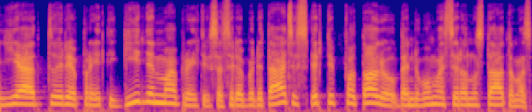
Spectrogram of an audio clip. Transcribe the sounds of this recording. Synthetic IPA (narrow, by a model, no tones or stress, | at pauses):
jiɛt̪ʊɾʲɪpɾɐɛɪt̪ʲɪɡʲiːd̪ʲɪmɐpɾɐɛɪt̪ʲɪʋʲɪsɐsɾʲɛɐbʲɪlʲɪt̪ɑːtt͡ssʲɪjɛsɪɾt̪ʲɪppoːt̪oːɡʲɛʊbʲɛnʲd̪ʲɾʲɪʋʊmɐsiːɾɐnʊst̪ɑːt̪oːmɐs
